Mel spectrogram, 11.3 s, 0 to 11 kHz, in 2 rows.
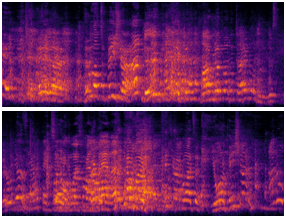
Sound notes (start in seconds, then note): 0.0 audience laughing; 6.8 audience mumbling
